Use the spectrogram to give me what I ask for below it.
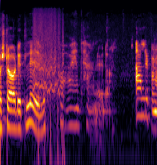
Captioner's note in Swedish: record scratch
